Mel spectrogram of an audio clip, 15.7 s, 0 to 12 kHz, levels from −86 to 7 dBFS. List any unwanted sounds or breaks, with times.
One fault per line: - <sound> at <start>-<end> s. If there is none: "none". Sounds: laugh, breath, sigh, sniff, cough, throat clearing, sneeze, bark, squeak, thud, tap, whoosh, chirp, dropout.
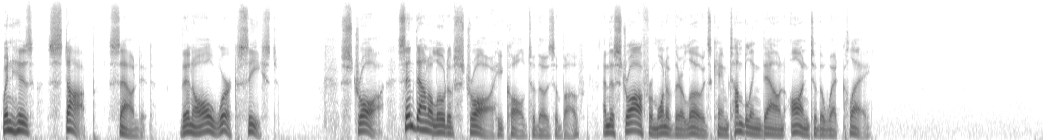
none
